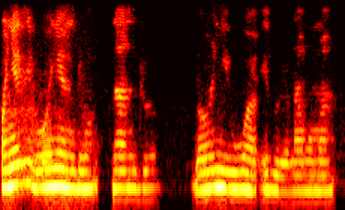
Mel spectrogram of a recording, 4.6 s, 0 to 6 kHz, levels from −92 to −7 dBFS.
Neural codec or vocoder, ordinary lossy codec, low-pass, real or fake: none; Opus, 24 kbps; 5.4 kHz; real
